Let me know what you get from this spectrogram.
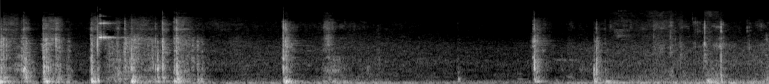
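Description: Hard cups knocked and slid on a tabletop board. A quick run of clacks in the first two seconds, then scattered single knocks.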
